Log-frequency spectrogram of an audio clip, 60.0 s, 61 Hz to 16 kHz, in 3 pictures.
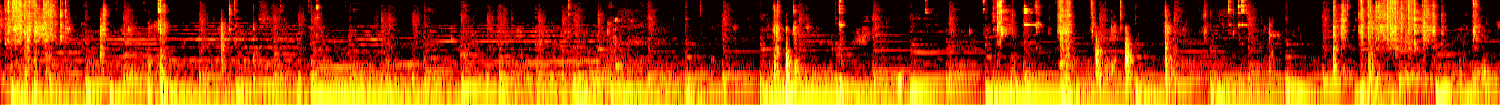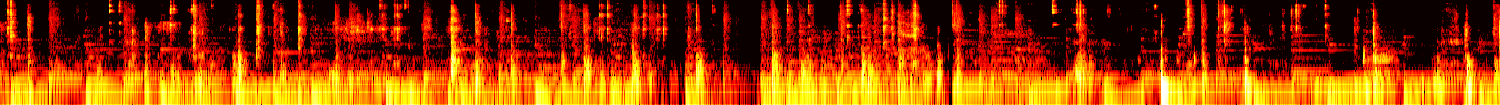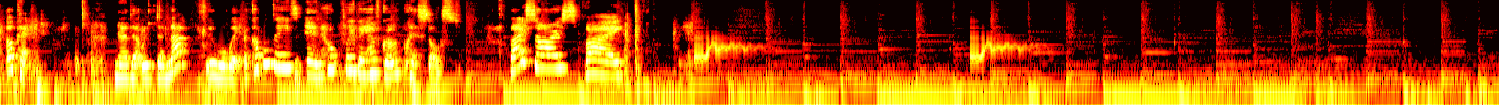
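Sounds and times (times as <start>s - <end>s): wire and glass jars clinking: 0.0s - 4.4s, 9.2s - 20.5s, 21.1s - 42.8s
background music: 0.0s - 59.9s.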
